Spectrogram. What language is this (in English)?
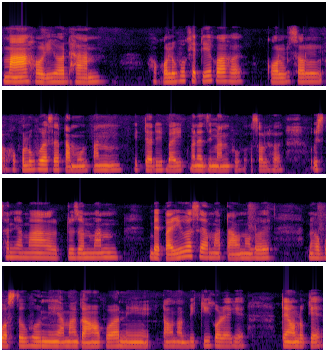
Assamese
